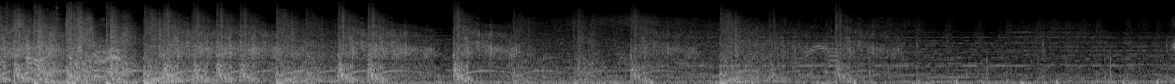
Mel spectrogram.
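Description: Repeated gunshots crack out in the Call of Cthulhu video game, a volley of sharp bursts that is dense at first and then thins to scattered single shots, with game voices and effects underneath.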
